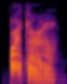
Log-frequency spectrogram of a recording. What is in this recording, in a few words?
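"black eye", British English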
